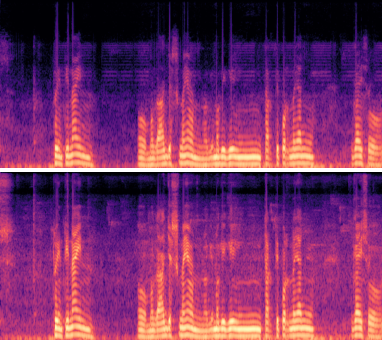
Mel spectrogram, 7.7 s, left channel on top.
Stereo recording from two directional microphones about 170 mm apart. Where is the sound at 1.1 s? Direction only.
50° right (ahead or behind).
